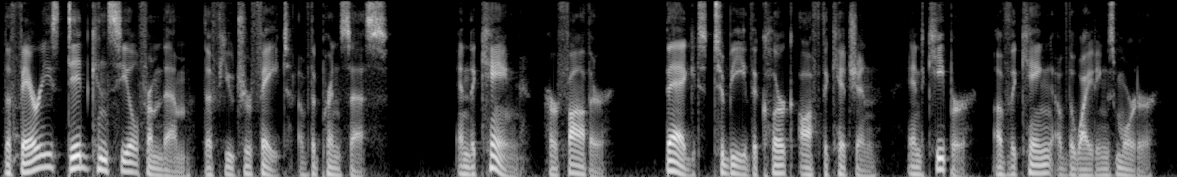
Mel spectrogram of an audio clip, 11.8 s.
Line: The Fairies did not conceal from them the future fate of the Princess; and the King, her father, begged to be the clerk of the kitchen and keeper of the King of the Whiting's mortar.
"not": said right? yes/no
no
